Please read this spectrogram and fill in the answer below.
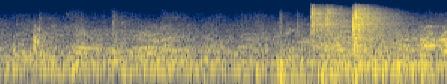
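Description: Low murmur of voices in a large sports hall, then two short loud rushes of noise about half a second apart near the end.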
